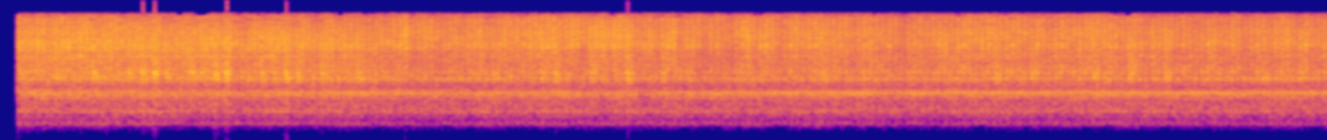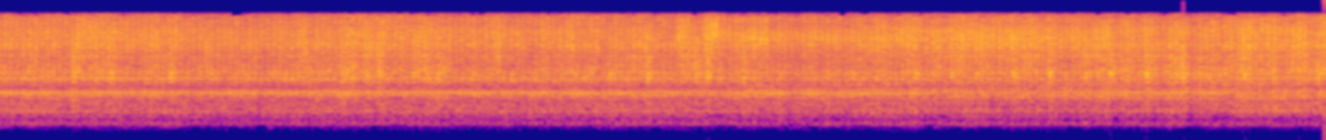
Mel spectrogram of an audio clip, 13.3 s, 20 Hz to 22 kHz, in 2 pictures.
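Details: VW Corrado G60 petrol engine idling with a thin busy metallic rattle and loose knock; rod bearings suspected, not confirmed.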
